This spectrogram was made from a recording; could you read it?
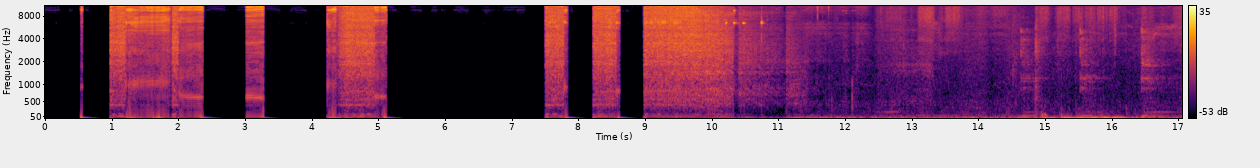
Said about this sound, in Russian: в то время, пока перфоратор работает, надавливать на коронку и пытаться ее откручивать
